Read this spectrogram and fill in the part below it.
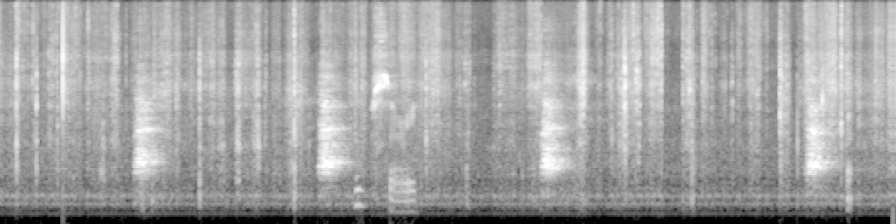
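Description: Small bursts of dog barking, about four separate barks spaced a couple of seconds apart and heard from some distance, alongside paper rustling and page flipping as someone speaks briefly.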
